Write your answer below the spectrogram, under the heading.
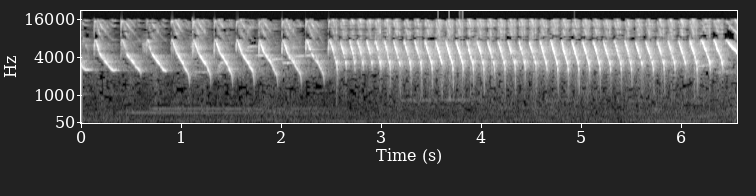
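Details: Canary song meant to get other birds singing: opens with spaced, sharply down-slurred whistles, then switches to a long rapid, steady trill of high bright notes; a faint low hum in the background.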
